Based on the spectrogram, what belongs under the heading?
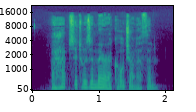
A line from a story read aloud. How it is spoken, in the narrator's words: said quietly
